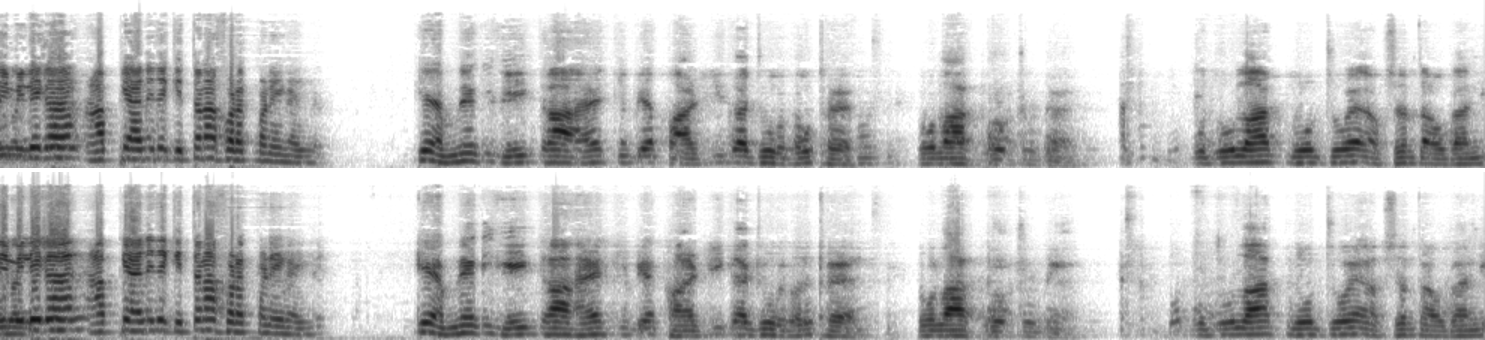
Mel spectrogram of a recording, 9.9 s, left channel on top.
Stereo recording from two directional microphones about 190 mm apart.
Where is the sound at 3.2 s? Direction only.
15° left (ahead or behind).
